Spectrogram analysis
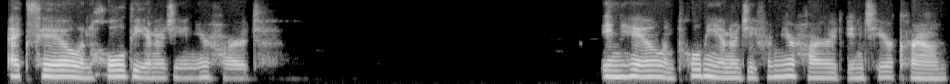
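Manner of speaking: guided meditation. Acted. Leads grounding meditation.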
